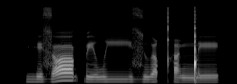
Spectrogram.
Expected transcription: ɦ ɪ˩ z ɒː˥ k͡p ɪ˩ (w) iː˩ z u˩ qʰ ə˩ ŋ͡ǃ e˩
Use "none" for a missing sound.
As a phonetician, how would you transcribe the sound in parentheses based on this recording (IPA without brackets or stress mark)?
w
